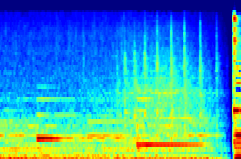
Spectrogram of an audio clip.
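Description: Cinematic logo-sting sound design: sustained synth notes that shift pitch a couple of times over a low rumble and a faint crackling, rain-like texture, with a few faint sparkling ticks near the end.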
